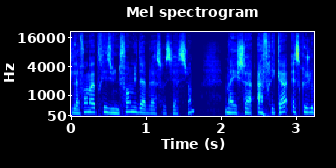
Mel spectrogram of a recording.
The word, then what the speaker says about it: Maïcha: Et je rappelle aussi que vous êtes la fondatrice d'une formidable association, Maïcha Africa. Est-ce que je le prononce bien? Non, Maïcha, c'est ça, Maïcha Africa.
